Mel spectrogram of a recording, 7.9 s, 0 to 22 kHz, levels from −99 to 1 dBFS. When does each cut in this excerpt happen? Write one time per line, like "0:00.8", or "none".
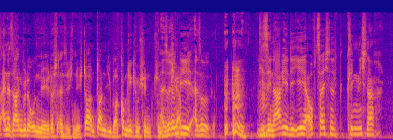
none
